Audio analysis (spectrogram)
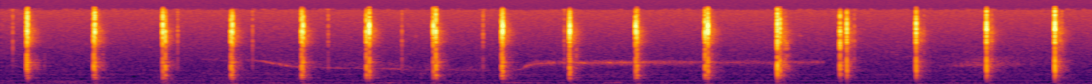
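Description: Long acrylic nails tap in a circular pattern on the lid of a closed silver aluminum laptop lying on a table, its thin hollow shell giving a bright, dry click. Sixteen sharp taps come at a steady unhurried pace, each dying away almost instantly, with a faint wavering tone in the quiet background.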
